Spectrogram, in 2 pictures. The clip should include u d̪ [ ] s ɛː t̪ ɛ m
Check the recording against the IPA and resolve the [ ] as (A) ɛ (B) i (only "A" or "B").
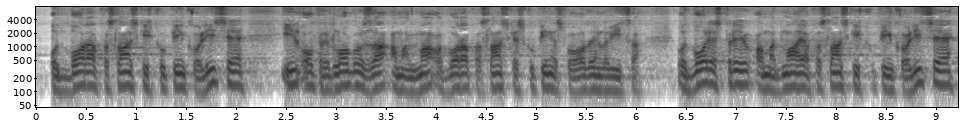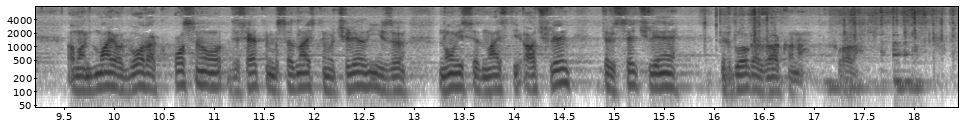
A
